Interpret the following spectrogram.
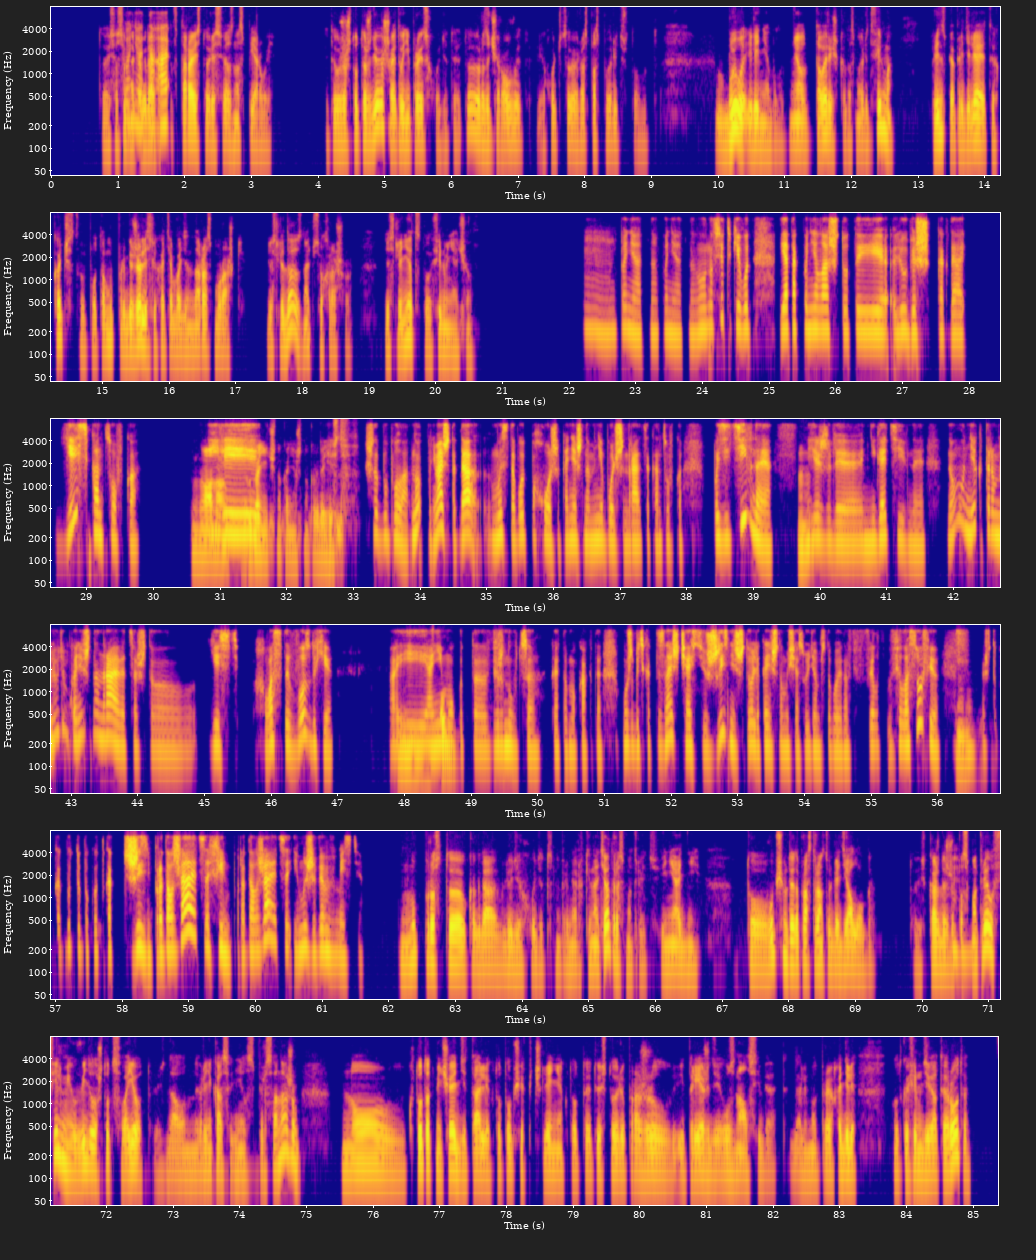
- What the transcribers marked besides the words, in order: tapping; laughing while speaking: "есть"; other background noise
- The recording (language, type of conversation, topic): Russian, podcast, Почему концовки заставляют нас спорить часами?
